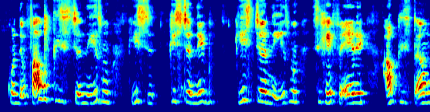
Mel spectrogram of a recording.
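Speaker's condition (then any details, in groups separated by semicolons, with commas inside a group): Spastic diplegic cerebral palsy; did not speak as young child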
